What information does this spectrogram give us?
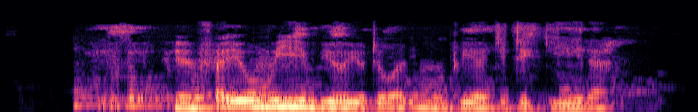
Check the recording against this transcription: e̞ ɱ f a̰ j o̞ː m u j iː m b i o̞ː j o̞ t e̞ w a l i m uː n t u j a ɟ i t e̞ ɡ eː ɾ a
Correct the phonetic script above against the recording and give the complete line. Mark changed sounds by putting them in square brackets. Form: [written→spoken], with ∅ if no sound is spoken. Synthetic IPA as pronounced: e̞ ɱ f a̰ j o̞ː m u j iː m b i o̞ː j o̞ t e̞ w a l i m uː n t u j a ɟ i t e̞ ɡ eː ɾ a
